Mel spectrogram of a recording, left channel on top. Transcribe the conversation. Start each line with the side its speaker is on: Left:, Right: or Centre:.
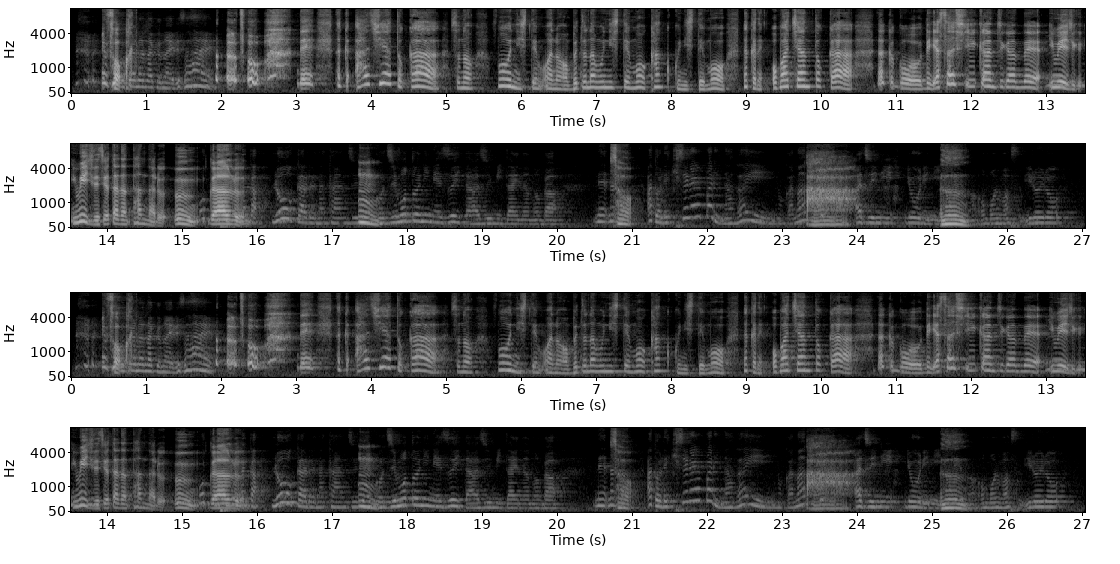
Right: <laughs>
Left: そう。
Right: わからなくないです。はい。
Left: <laughs> そう。で、なんかアジアとか、その、フォーにしても、あの、ベトナムにしても、韓国にしても、なんかね、おばちゃんとか、なんかこうね、
Right: うん。
Left: 優しい感じがね、
Right: うんうんうん。
Left: イメージが、イメージですよ。ただ単なる、うん、
Right: もっとすごいなんかローカルな感じでこう地元に根付いた味みたいなのがねなんかあと歴史がやっぱり長いのかなってあ味に料理にっていうのは思いますいろいろ
Left: がある。うん、そう。ああ、うん、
